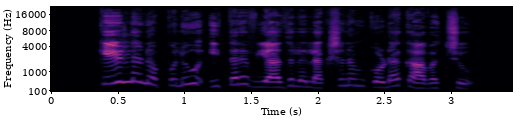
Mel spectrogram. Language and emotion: Telugu, neutral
